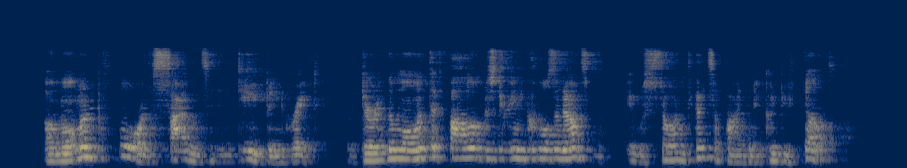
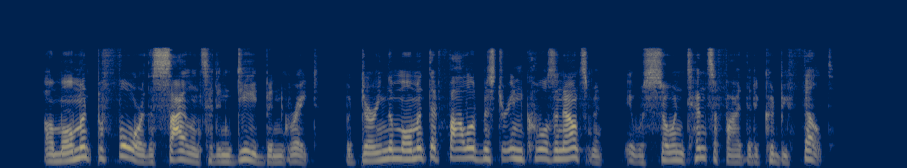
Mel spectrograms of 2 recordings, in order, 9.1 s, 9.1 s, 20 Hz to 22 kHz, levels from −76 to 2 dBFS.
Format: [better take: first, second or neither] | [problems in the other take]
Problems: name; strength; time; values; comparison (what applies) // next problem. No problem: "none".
second | noise reduction (neural mask model DeepFilterNet 3)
